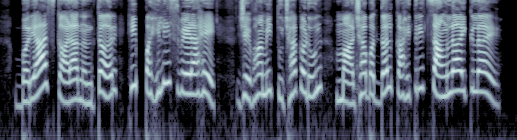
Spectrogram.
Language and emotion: Marathi, surprised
